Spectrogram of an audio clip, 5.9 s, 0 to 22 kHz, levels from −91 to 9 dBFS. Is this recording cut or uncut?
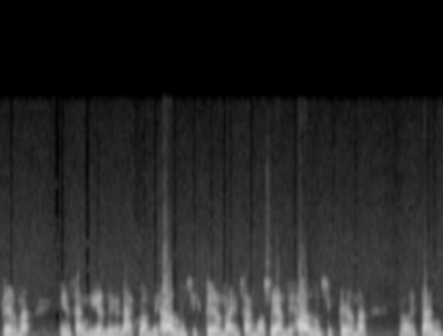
uncut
